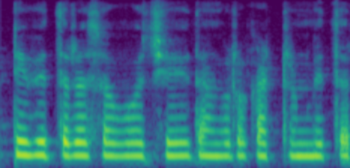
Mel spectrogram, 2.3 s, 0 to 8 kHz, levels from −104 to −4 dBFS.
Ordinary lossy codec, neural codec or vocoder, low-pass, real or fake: none; none; none; real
